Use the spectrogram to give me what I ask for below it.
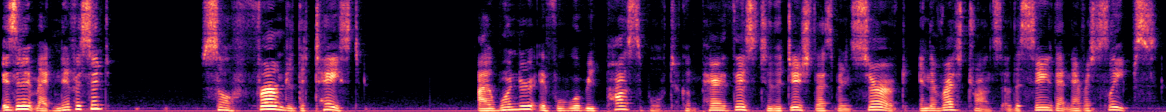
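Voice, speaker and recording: A man's voice: lively intonation, moderate pace, pushed and bright. A man voicing a cheerful woman who captains a dirigible, in a raised, lilting voice. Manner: chatty, lilting, higher-pitched.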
